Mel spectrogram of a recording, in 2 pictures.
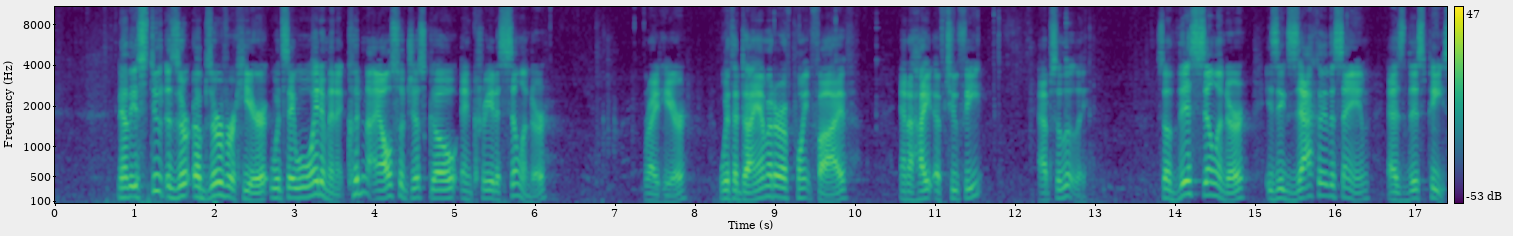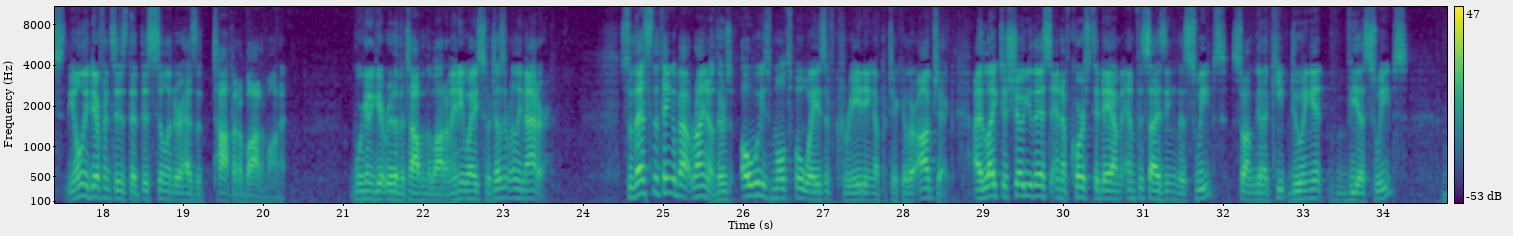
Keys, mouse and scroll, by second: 6.1 click, 7.3 click, 8.8-9.6 typing, 10.8-13.2 typing, 13.7 scroll, 13.9 middle click, 13.9 middle click, 14.4 click, 16.1 click, 18.3 click, 24.0 middle click, 24.1 middle click, 24.2 middle click, 24.7 click.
